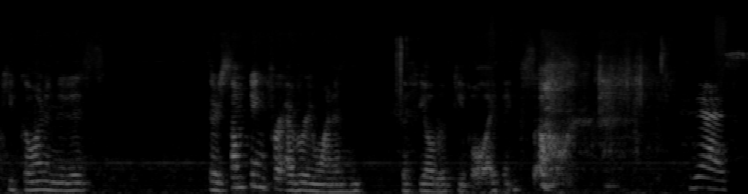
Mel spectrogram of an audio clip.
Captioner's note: chuckles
